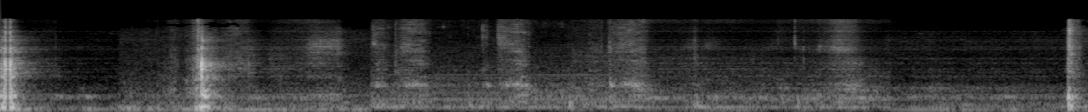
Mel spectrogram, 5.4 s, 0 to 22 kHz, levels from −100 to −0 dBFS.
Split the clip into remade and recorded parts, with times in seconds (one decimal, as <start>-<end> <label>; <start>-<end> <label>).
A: 0.0-0.6 remade; 0.6-1.2 recorded; 1.2-1.7 remade; 1.7-3.2 recorded; 3.2-5.4 remade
